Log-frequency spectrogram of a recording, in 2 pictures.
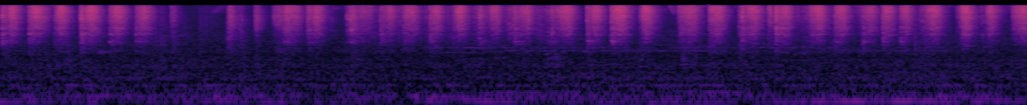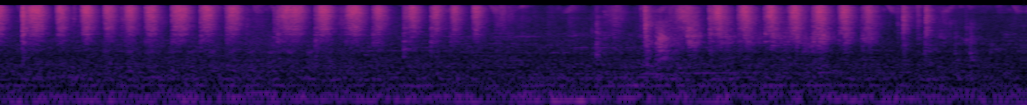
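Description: A broom sweeping spilled potting soil across a concrete floor in quick, repeated strokes, with a short pause about three-quarters of the way through.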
